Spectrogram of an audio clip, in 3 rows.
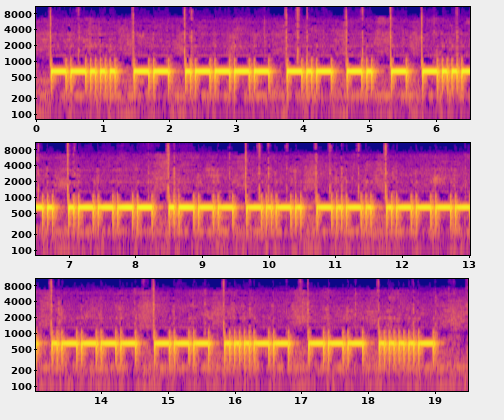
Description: Morse code, heard as a keyed tone, about 16 wpm, 660 Hz. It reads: 7M1KNT/1 JCC11O3O4
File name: jh8cbh / 2021cw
